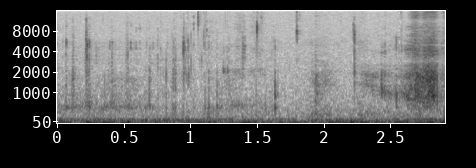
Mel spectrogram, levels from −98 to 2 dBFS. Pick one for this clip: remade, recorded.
recorded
